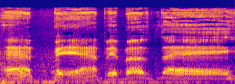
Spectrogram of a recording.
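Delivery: imitating an island radio announcer; drawn-out announcer greeting. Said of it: "this is what he said every day".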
